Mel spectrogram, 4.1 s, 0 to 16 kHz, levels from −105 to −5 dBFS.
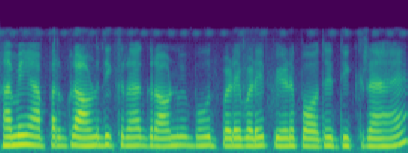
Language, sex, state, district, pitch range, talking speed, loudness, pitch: Hindi, female, Bihar, Gopalganj, 190-205 Hz, 280 wpm, -20 LUFS, 195 Hz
